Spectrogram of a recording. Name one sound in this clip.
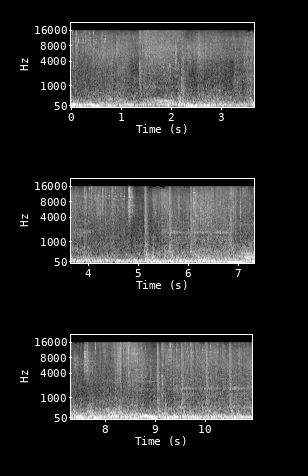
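Gunfire rattles rapidly in a game.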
